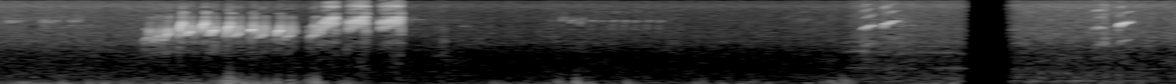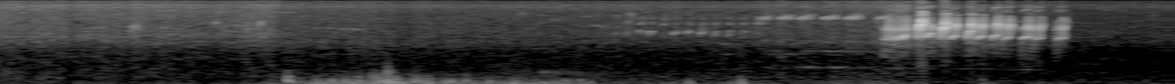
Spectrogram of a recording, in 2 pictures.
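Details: A singing young tutor songbird gives two loud bursts of rapid high twittering separated by scattered sharp chirps, with low rumbling background noise and a brief silent gap.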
